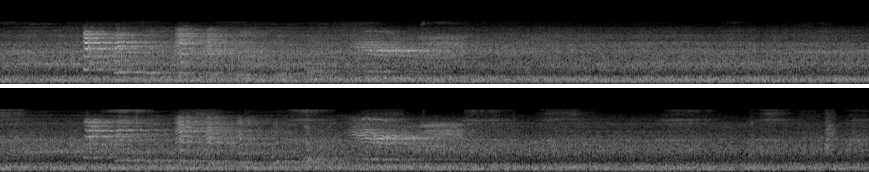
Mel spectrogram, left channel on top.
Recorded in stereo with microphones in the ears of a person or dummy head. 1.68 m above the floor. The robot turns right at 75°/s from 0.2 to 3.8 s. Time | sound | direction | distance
0.8 | laughter | 110° left | 1.7 m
